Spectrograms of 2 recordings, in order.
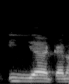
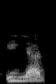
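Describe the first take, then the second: First: The y sound is held long and doubled. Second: The y sound is short and single. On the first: It means 'only You'. The speaker calls it right. "kita baca iyyaka na'budu" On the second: The meaning changes to something else. The speaker calls it wrong. "Kalau tak ditasydidkan, tak di tak dikuatkan iya tu, jadi makna lain"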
